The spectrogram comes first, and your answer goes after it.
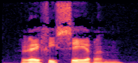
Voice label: "regisseren", Dutch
